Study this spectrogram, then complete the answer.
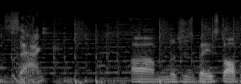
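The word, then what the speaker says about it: Xak: There's a really good ease like game on the SNES called Zach. Um, which is based off of a much earlier Japanese computer game. It's spelled X AK.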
